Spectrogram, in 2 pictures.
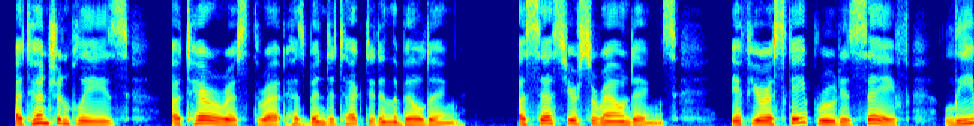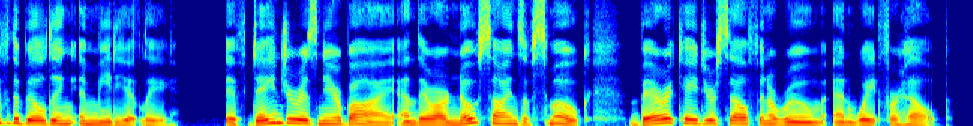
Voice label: emergency announcement security threat shelter or evacuate; emergency voice announcements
